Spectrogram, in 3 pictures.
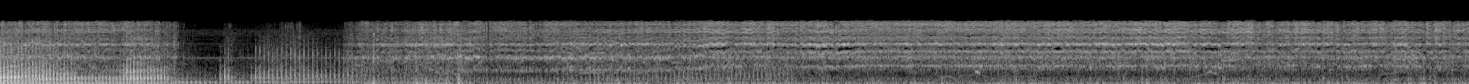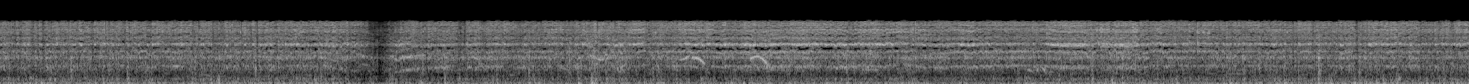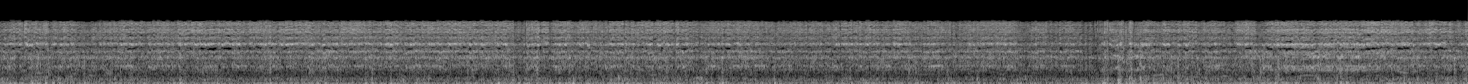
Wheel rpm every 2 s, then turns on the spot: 120, 60, 170, 200, 230, 230, 230, 230, 200, 180, 230, 220, 220, 230, 230, 230, 230, 230, 230, 230, 220, 230.
none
